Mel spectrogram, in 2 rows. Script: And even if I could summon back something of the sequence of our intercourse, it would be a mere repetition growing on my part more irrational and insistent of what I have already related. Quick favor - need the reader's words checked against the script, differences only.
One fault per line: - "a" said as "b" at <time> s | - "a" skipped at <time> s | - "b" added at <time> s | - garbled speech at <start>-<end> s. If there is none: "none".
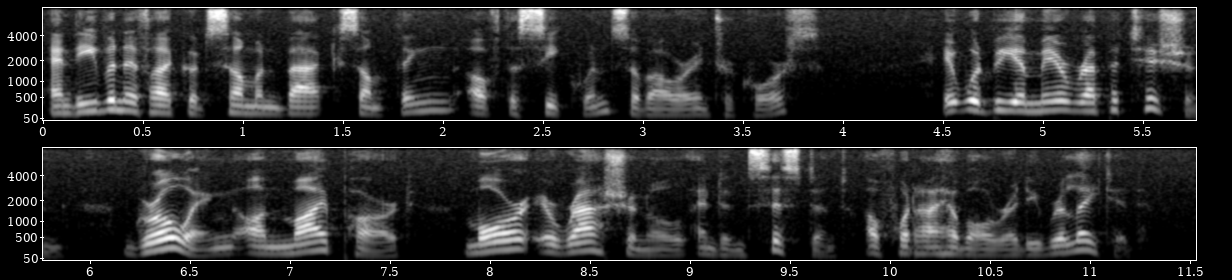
none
